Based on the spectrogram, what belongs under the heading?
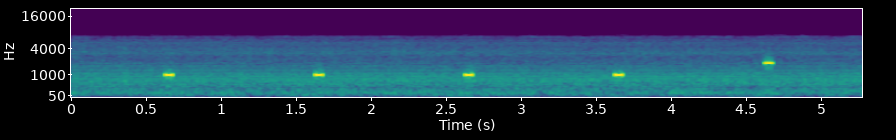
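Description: Quiz countdown timer beeping once a second: four short beeps at one pitch, then a last beep at a higher pitch near the end that marks the end of the countdown. Faint steady hiss underneath.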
